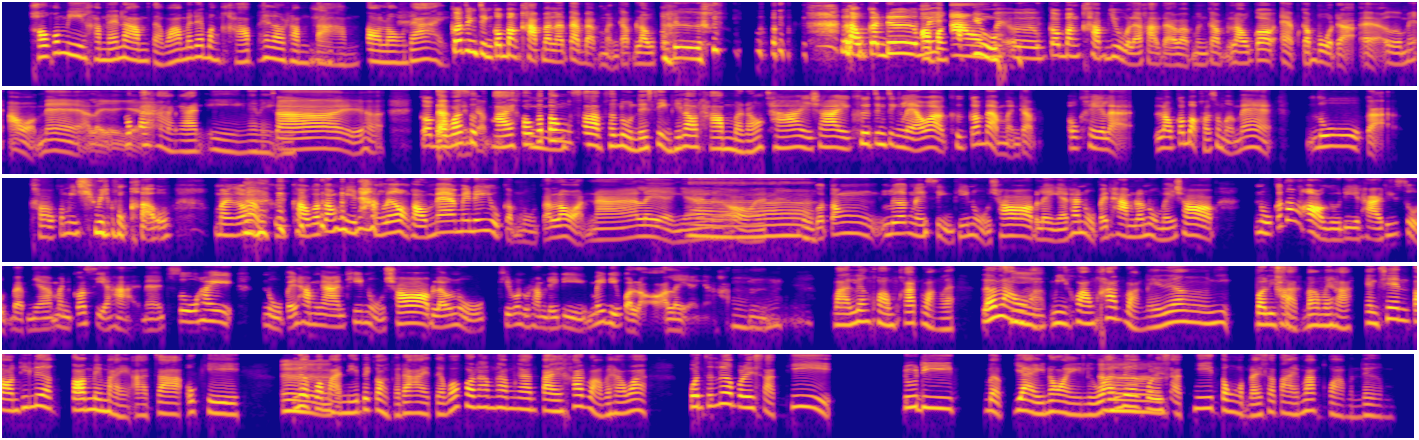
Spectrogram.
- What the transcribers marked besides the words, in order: chuckle; tapping; chuckle; other background noise; chuckle; laughing while speaking: "เราก็"; chuckle; other noise; laughing while speaking: "ชีวิตของเขา"; laughing while speaking: "ทาง"; laugh
- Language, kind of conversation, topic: Thai, podcast, เราจะหางานที่เหมาะกับตัวเองได้อย่างไร?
